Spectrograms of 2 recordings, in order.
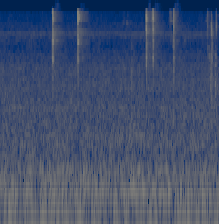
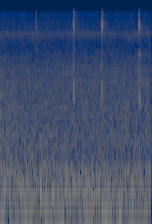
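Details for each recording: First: Drag clicker on a BFS baitcasting reel: sharp, irregular clicks in small bursts as line pulls off in a quiet room, loud as it should be, unlike a second reel whose clicker is muffled. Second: BFS baitcasting reel drag clicker sounding muffled: a few faint, thin ticks, roughly three a second, barely above the room. Far too quiet, inaudible on the water; owner suspects something needs bending or tweaking.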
